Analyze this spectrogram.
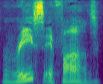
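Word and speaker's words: Rhys Ifans: Reese Ifans.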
